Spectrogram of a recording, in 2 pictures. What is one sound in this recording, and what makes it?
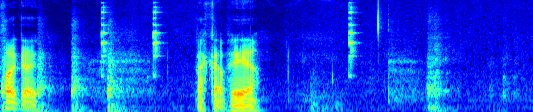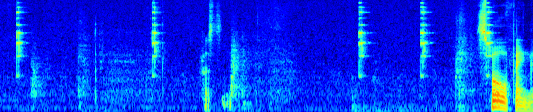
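An electronic device gives short, high beeps as its buttons are pressed.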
